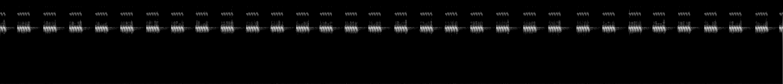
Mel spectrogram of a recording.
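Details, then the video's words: A male cricket sings through a summer evening, giving a long regular series of brief piercing chirps, close to four a second, with no other sound present. "Cricket Chirping Sound Effect"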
